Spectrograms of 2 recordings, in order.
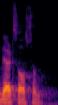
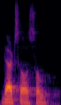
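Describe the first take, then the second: The two takes are said the same way.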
